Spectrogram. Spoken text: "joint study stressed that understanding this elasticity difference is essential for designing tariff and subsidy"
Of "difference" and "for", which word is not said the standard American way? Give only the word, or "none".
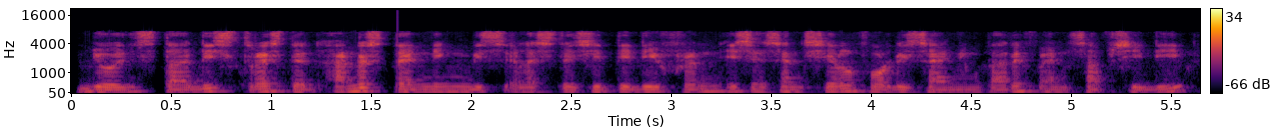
difference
